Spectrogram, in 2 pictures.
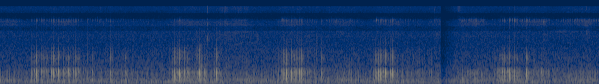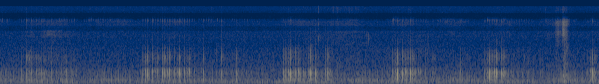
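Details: A pet cat that loves being petted on her tummy, making rhythmic purring with bursts of louder, buzzy pulses in groups roughly every one to two seconds, indoors, with faint background hum.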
